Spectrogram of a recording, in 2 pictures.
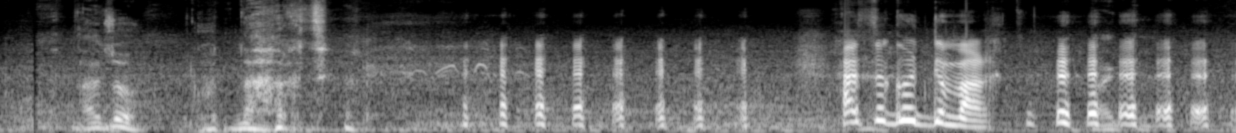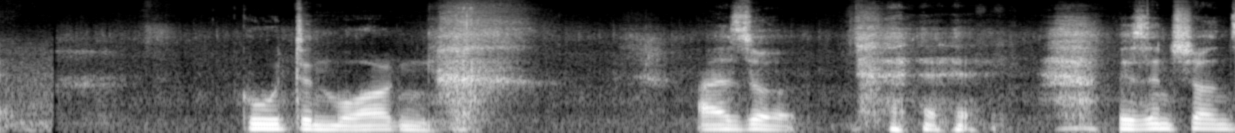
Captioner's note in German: gelächter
